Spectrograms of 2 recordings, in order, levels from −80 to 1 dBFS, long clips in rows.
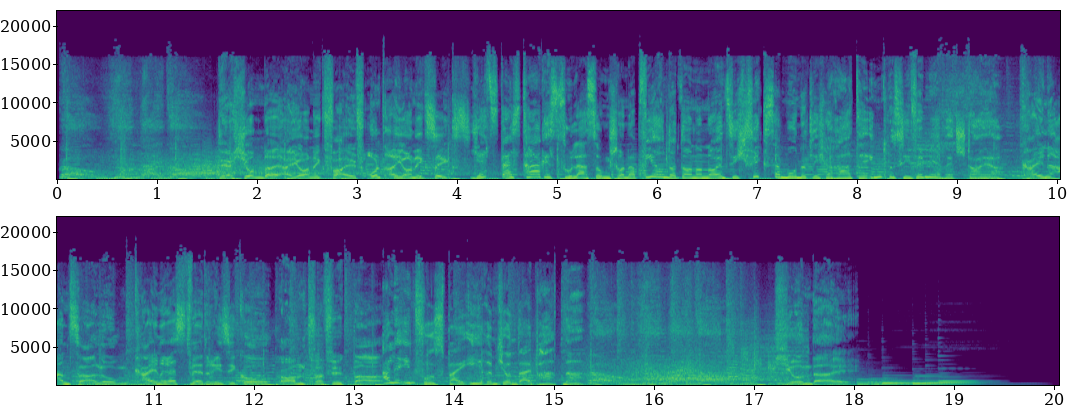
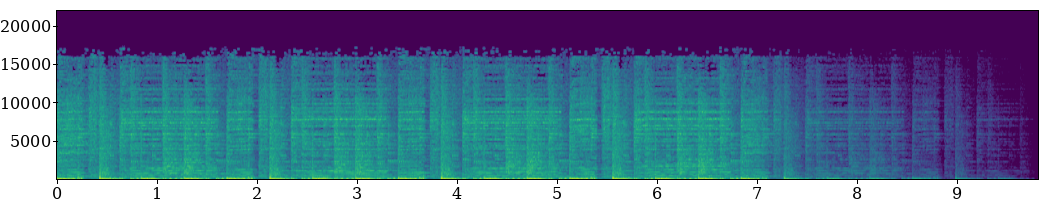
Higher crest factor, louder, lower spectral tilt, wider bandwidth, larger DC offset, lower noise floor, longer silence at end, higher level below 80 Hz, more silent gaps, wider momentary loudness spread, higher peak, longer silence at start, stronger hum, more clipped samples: about the same, 12 dB vs 16 dB; about the same, -18 LUFS vs -17 LUFS; about the same, -3.5 dB/octave vs -3.5 dB/octave; about the same, 18.5 kHz vs 17.5 kHz; neither; first, -61 dBFS vs -49 dBFS; about the same, 0.75 s vs 0.75 s; second, -30 dBFS vs -20 dBFS; neither; second, 5 LU vs 15 LU; second, -6 dBFS vs 0 dBFS; about the same, 0.05 s vs 0 s; neither; neither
